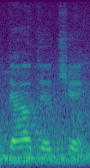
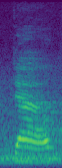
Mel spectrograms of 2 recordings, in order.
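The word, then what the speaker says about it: Tao Te Ching: book is called the Dow dead chick and it's spelled t-a-o-t-e-c-h-i-n-g but that's not how it's pronounced Dao d-a-o the word t is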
